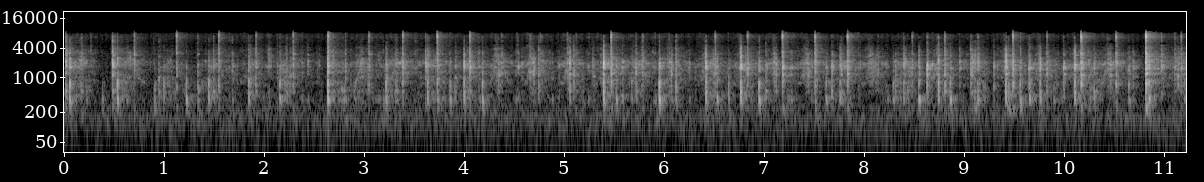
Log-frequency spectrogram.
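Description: A spoon stirs and clinks rapidly against the inside of a ceramic mug.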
